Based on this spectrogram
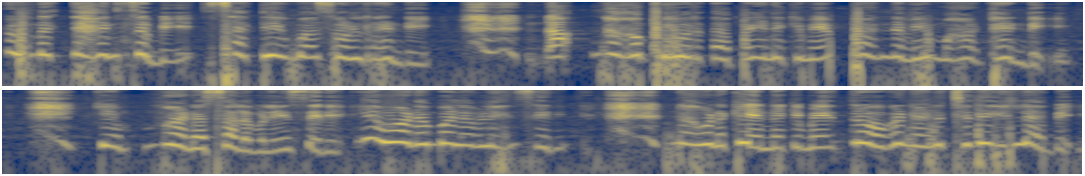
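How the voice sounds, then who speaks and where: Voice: sits high, animated, moderate pace, a little mellow, no echo. Someone voicing a tearful pleading young husband. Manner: pleading, tearful, repeats himself. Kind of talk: cartoon serial dialogue.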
